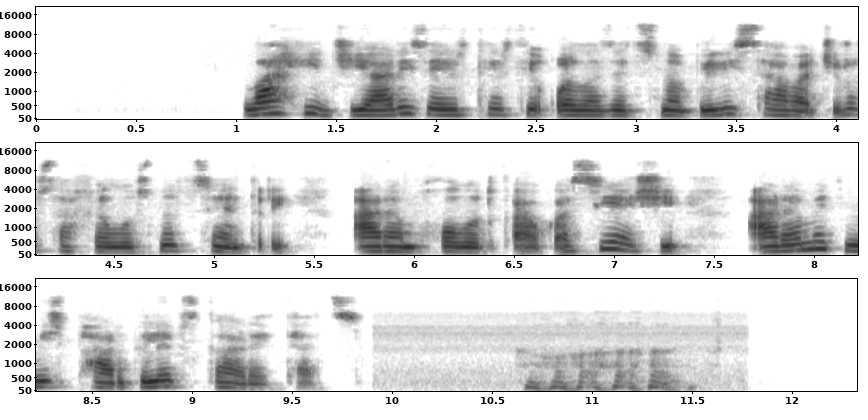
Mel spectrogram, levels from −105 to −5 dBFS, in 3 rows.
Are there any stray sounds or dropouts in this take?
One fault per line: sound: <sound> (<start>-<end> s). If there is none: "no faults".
sound: laugh (10.6-11.7 s)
